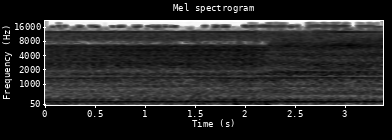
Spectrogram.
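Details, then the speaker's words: 2006 Lexus LX470 at 315k, first start after HeliCoil repair of its ticking, choo-choo-train-like noise: smooth, even low idle with steady faint hum and no ticking; healthy idle. "It had a tick noise. It sounded like a choo-choo train before. I'll be damned. And there's the fucking low idle. It's got a little hum to it,"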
